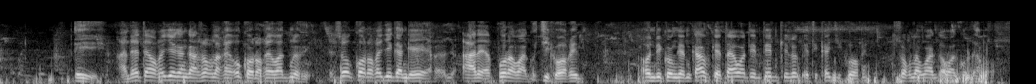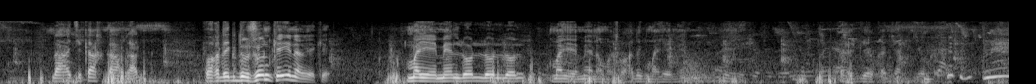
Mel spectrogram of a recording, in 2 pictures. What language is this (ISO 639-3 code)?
srr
